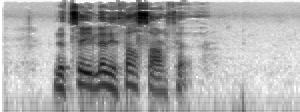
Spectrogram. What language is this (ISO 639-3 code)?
kab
